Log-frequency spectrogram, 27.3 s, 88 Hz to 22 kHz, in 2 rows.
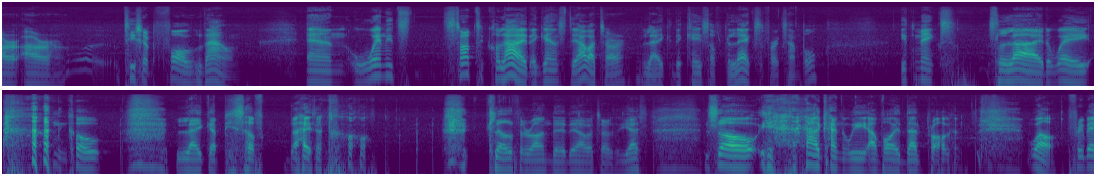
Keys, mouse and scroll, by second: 10.1-11.8 right drag, 23.7-26.8 middle drag.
